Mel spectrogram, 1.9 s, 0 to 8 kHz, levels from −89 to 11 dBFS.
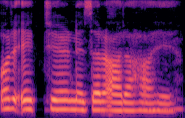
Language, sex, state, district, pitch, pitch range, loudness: Hindi, female, Arunachal Pradesh, Lower Dibang Valley, 215 Hz, 200-235 Hz, -16 LUFS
